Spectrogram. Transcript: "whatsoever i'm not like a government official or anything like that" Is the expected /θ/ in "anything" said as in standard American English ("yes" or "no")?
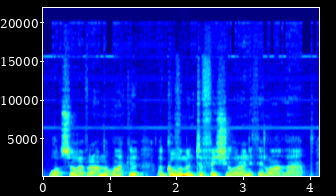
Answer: yes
